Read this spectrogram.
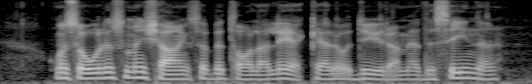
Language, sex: Swedish, male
